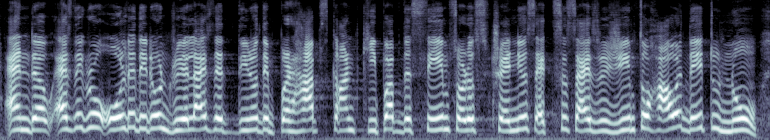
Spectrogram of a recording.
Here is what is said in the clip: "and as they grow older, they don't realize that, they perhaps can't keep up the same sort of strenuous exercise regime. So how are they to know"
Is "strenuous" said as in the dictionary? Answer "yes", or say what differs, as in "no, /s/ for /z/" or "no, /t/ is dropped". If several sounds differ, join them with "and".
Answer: yes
